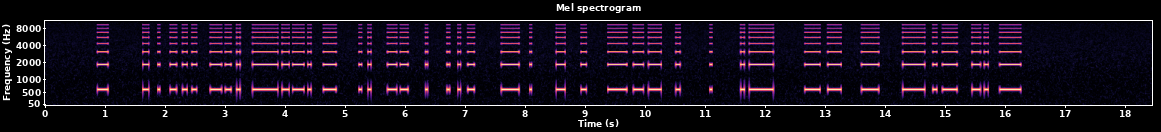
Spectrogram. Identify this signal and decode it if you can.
Beeps of irregular length. There is no code.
